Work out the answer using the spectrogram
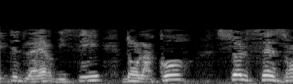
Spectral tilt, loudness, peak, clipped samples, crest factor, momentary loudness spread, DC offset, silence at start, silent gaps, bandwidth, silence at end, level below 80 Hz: -9 dB/octave; -20 LUFS; -4 dBFS; under 0.1%; 16 dB; 7 LU; under 0.1%; 0 s; none; 5.4 kHz; 0 s; -52 dBFS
